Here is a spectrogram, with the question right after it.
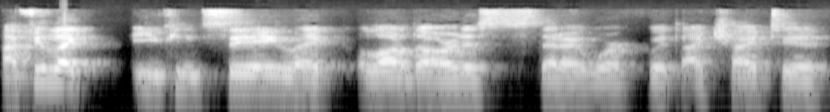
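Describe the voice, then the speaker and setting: A man talks at a moderate pace in a medium pitch. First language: Bengali. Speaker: music composer and producer. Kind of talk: interview. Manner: casual, lots of fillers.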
